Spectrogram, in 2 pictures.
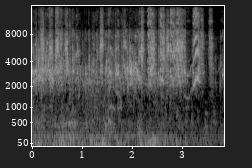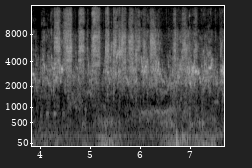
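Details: Australian budgerigar breeding pair chattering: rapid high twitters and buzzy warbles, with one clear rising-falling whistled note near the middle before the chatter resumes.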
